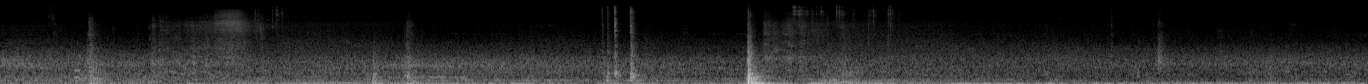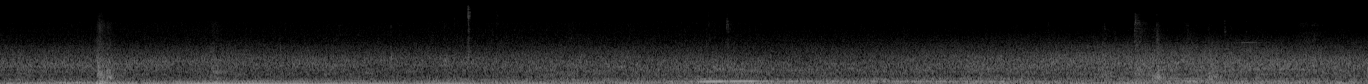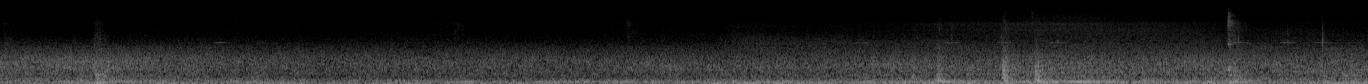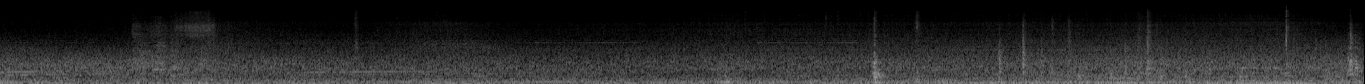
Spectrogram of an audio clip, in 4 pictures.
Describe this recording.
Gas Station Ambience
Atmospheric recording of a gas station in the city
gas-station, urban, cars, beep, gas, station, atmospheric, ambience, city, road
